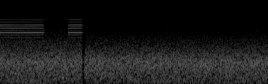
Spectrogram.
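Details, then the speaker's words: Prusa XL 3D printer, fault diagnosis by swapping parts from a second printer; buddy board swap didn't fix it: two short high beep bursts over hiss after reboot, error alarm returns. "Alright, it is not the buddy board. This is going to reboot and freak out."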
